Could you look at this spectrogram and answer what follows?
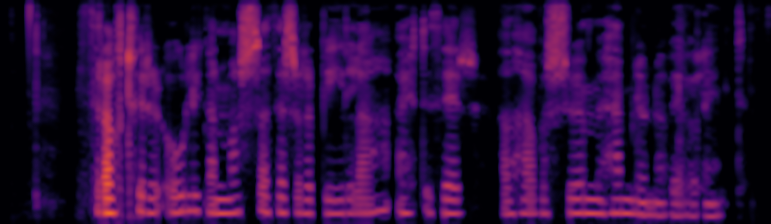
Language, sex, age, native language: Icelandic, female, 40-49, Icelandic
